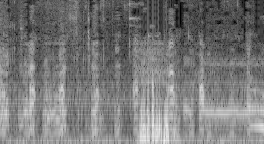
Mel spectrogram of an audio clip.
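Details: Chicken flock clucking in agitation when a year-old rooster, caught and held for crowing, flaps and gets upset: short low clucks about every quarter second, with a loud scuffle of flapping wings midway.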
